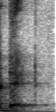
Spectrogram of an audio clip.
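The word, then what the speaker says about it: debt: The satisfaction of अ डेट। इसको डेप्ट नहीं कहते हैं डियर, इसको डेट कहेंगे, ठीक है, ये डेप्ट नहीं, बी साइलेंट रहता है, इसको क्या कहेंगे, डेट।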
